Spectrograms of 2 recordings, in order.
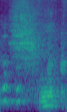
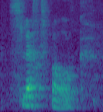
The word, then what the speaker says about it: Slechtvalk: Can you pronounce it? Schlechtvalk. Wow. Did I say it right? Not really. You say it. Slechtvalk.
